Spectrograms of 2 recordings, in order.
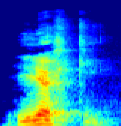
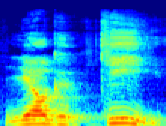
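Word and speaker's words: лёгкий: It is naturally hard to pronounce it «легкий», so in Russian we replace the «г» on «ха» and pronounce it «легкий», «легкий». It's because if something is hard to pronounce, then people will find an easier way.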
